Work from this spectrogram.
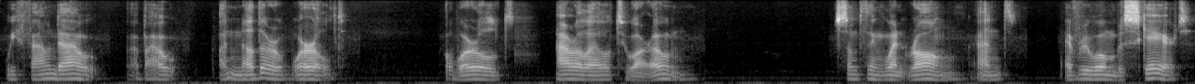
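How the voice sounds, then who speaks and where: A grieving, haunted explorer acted by a man records a journal for an audio drama. The voice is gravelly and mid-pitched, with slow, measured, brooding delivery. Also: little pitch movement. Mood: sorrowful, searching. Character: grieving, haunted lone explorer of an empty parallel world.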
